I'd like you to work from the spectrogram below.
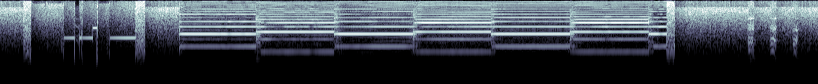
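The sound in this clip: A siren tone comes through a CB radio transmission in Sassari, holding for about five seconds and stepping between pitches in a thin, band-limited radio sound. Short radio clicks and bursts come before and after it.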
